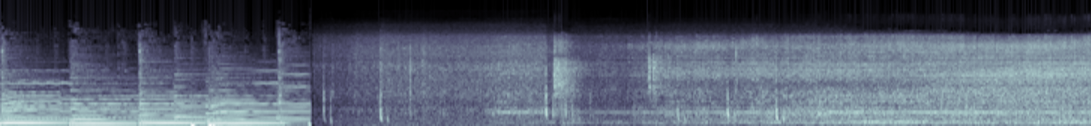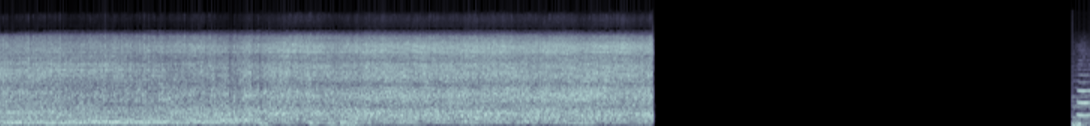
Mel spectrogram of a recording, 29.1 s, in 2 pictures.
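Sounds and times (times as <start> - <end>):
train rushing past: 6.6 - 23.3.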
